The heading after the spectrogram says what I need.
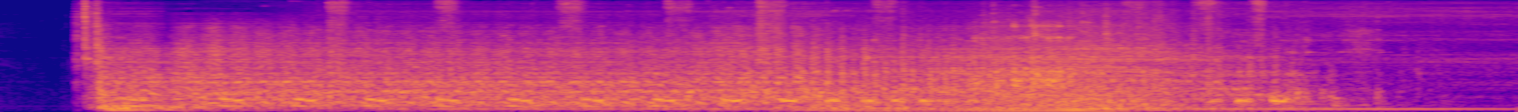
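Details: Old Ford mobile home mover truck being revived, with ether used: the starter churns in a steady rhythm for about seven seconds without the engine catching cleanly, producing some smoke.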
